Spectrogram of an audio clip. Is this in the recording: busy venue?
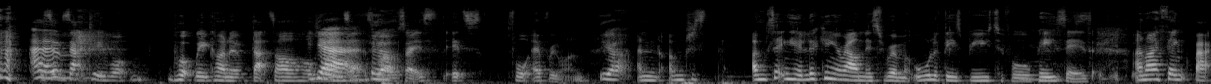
no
